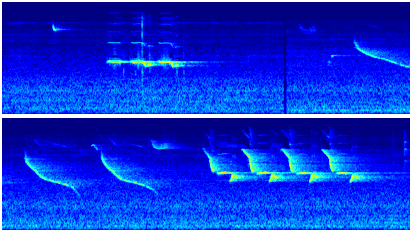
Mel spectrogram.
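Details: Tufted titmouse song: clear whistled notes slurring downward, then a quick run of repeated two-part 'peter-peter' whistles, after an earlier sharper chattering burst; a listening Carolina wren joined in with its own song.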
